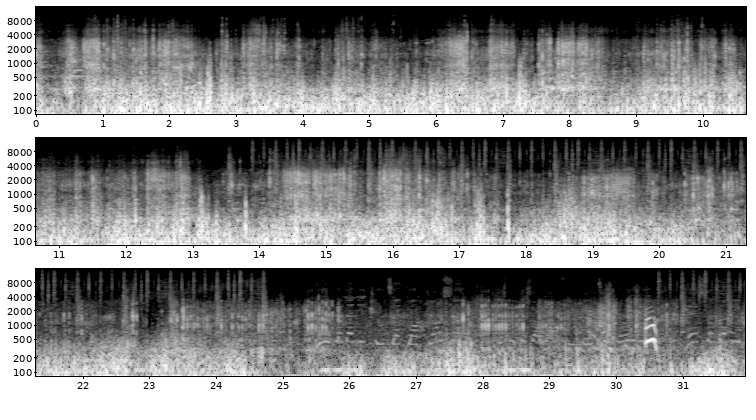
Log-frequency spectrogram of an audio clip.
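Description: Mountain bike riding down a dry dirt trail: steady wind rumble on the camera microphone mixed with tyre noise and the bike rattling. A stretch of dense, fast clattering runs through the middle.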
